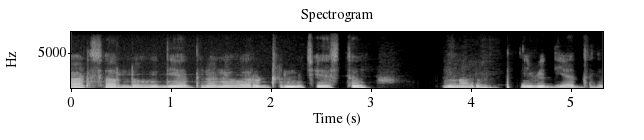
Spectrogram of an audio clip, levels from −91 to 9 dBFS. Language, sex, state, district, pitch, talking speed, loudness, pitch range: Telugu, male, Andhra Pradesh, Srikakulam, 120 Hz, 65 wpm, -15 LUFS, 115-125 Hz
